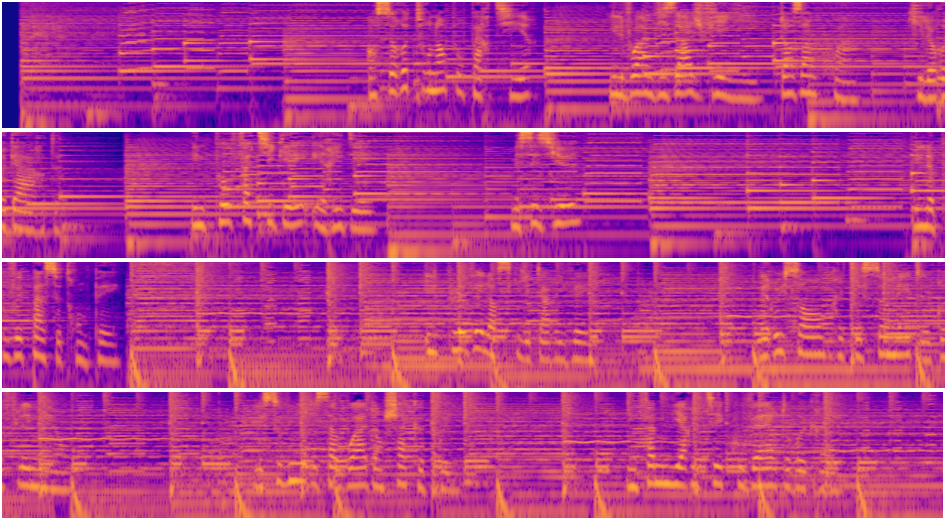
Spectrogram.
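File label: French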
